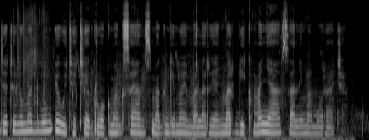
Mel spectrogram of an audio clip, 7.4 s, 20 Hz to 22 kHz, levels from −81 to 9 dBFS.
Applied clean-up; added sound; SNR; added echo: none; Chewing, mastication; 19 dB; none.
